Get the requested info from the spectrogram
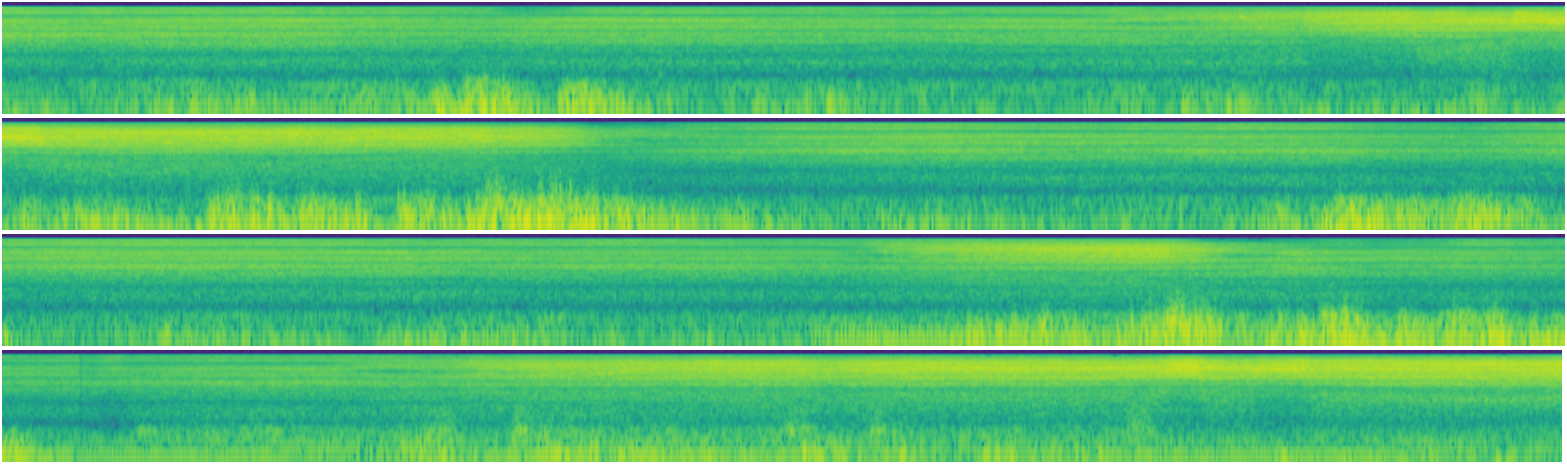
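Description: Compressed-air paint spray gun spraying in passes: a continuous air hiss that swells loudly three times for a few seconds each. Gusts of wind rumble on the microphone.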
